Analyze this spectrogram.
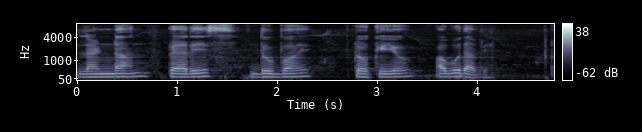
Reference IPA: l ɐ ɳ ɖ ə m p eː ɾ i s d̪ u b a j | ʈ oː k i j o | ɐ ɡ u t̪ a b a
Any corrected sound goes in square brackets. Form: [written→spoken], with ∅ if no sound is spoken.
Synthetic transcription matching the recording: l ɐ ɳ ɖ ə [m→n] p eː ɾ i s d̪ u b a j | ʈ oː k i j o | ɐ [ɡ→b] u [t̪→d̪] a b [a→i]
